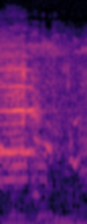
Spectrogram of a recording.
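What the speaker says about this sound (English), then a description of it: "So there are Canada geese here" Canada geese honk at a wildlife park in Santa Rosa, California, a close, loud, overlapping honking that fills the short moment.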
